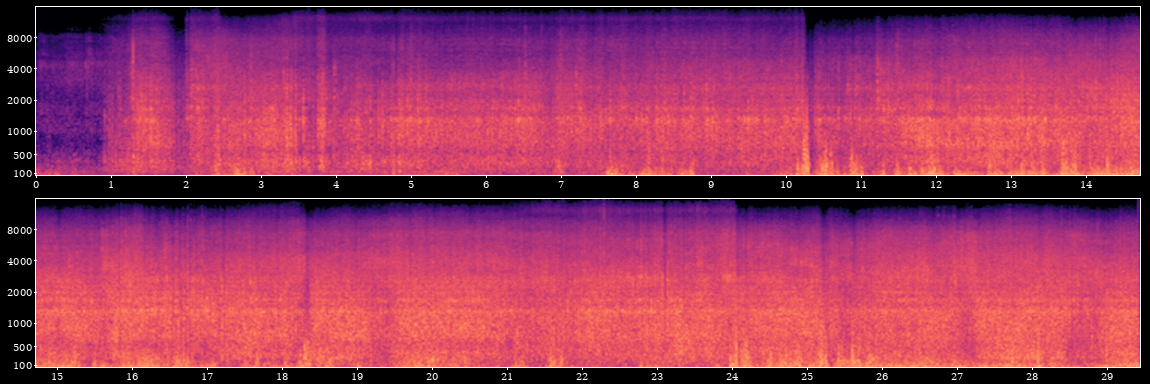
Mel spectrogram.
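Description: Wind rumbling on a GoPro's microphone while skiing downhill, with the hiss of skis sliding over packed snow; both grow louder about ten seconds in as the skier gathers speed.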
